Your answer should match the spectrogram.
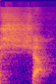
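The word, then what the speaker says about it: Shough: Slo uh, they how do I pronounce that? Uh, Bill Tyler Shock.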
